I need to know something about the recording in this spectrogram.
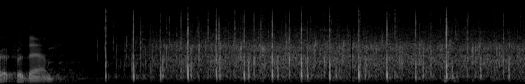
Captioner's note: audience applauding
